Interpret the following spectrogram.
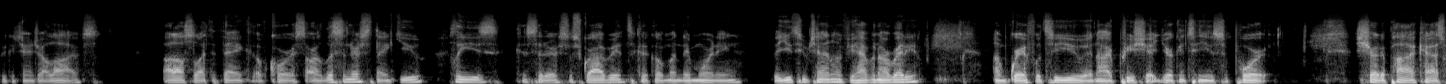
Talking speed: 180 wpm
